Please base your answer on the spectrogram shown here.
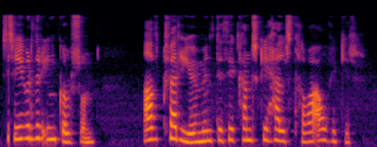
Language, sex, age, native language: Icelandic, female, 30-39, Icelandic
